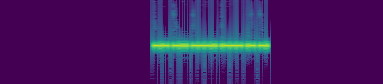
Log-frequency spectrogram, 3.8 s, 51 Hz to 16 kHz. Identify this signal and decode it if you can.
Morse code, heard as a keyed tone, about 76 wpm, 700 Hz. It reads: KB8JAN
